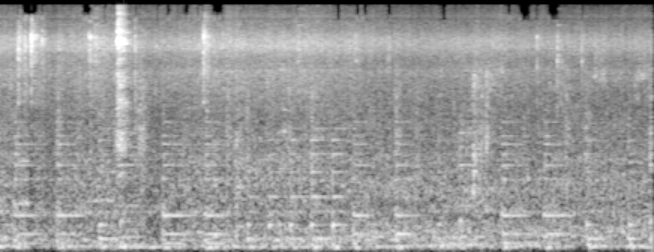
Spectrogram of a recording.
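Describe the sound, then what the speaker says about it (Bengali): Pabda fish are dropped into hot oil and fry with a loud, steady, close sizzle, briefly spiking as pieces go in, with no talking. "ফুটে গেছে, এবার মাছগুলো দিয়ে দেবো।"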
